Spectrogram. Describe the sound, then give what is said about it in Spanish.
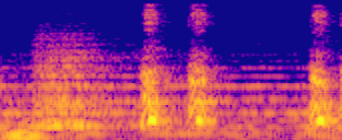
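Several sharp, aggressive dog barks sounding from a distance, arriving in uneven bursts over a low rumbling background with no voices. “A lo lejos escuchan violentos ladridos.”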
